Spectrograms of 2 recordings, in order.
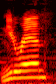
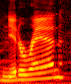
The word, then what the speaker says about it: Nidoran: Nid rhyming with kid. Oh, like Nidoran.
